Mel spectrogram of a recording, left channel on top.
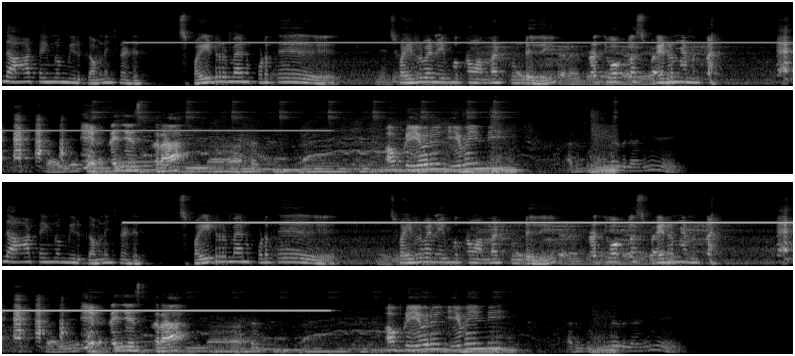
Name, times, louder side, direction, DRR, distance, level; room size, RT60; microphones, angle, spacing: voice 1, 0.0-1.4 1.8-3.3 4.0-5.5 5.9-7.1 7.7-8.4 8.7-9.7 11.7-12.9, left 1 dB, 5° left, 0.6 m, -29 dB
sound 1, 1.2-11.2, right 13 dB, 65° right, 0.3 m, -23 dB
Crow, 2.7-8.2, right 2 dB, 15° right, 1.0 m, -47 dB
voice 2, 3.7-4.2 5.1-6.7 8.3-9.3 10.0-10.5 13.5-14.7, left 1 dB, 35° left, 1.0 m, -38 dB
sound 2, 8.8-14.1, left 5 dB, 75° left, 0.4 m, -36 dB
8.0 x 7.1 x 2.8 m
head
